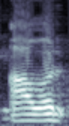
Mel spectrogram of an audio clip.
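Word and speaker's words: hour: তাহলে আওয়ার, H consonant, কিন্তু আমাদের প্রোনাউন্সিয়েশন কি হচ্ছে, আর মতো হচ্ছে, আওয়ার, তাহলে অ্যান হবে।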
